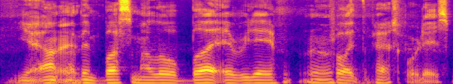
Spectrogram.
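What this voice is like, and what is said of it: Tired-sounding voice. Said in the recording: “My voice is very tired. ... Yeah, you're actually tired.”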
